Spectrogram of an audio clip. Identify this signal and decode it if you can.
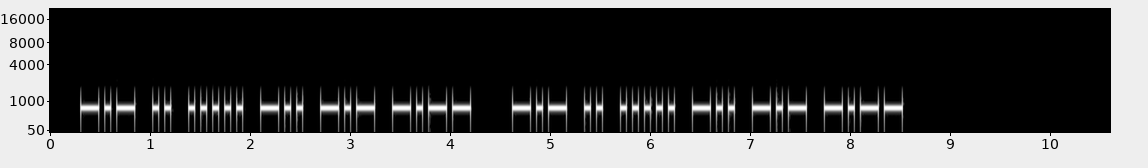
Morse code, heard as a keyed tone, about 20 wpm, 700 Hz. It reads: KI5DKY KI5DKY
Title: USA Call Signs Repeated 2x 20wpm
